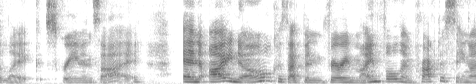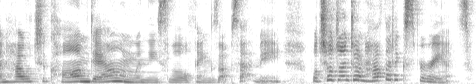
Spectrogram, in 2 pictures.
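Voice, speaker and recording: A woman, a parenting educator, giving an instructional talk straight to the viewer, asking questions and encouraging them. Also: on the high side.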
